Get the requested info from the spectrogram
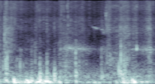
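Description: Footsteps crunching in deep snow: a run of soft, irregular low thumps.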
